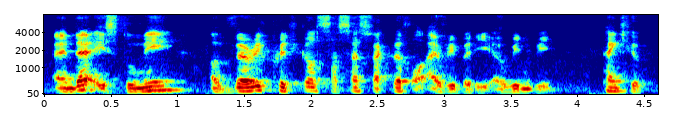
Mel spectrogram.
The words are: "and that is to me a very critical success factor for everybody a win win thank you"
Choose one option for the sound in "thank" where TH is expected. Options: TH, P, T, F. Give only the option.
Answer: T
